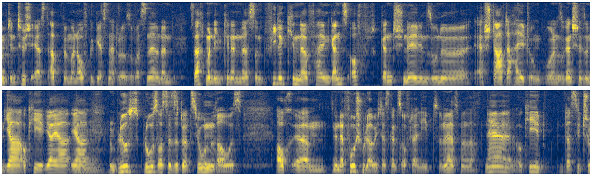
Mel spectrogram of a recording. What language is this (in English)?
German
